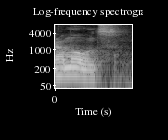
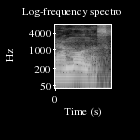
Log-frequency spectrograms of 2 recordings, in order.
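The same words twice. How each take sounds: First: The name is said in its original English form. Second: The name is said in a Russified local form. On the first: This is how the band's own name sounds. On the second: This is how people locally say the name.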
